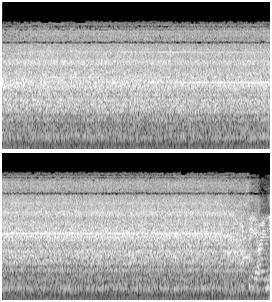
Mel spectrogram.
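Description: A blender whirs through a batch of raw non-dairy chocolate ice cream, a loud steady motor whine running the full length without pause, close and continuous, with no one talking over it.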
